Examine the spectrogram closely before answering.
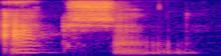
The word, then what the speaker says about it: action: word is action action kind of turns into a sh sound action right so if you look at the phonetic spelling you can see once again that the stress is before the first syllable action can everyone repeat at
